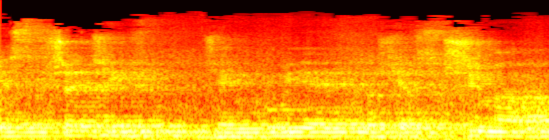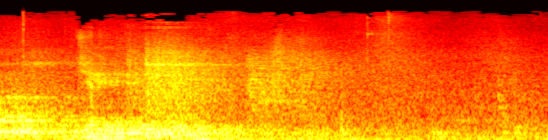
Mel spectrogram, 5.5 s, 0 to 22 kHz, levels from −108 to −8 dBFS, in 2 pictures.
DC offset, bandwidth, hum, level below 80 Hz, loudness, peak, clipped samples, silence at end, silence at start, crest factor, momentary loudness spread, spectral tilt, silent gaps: under 0.1%; 15 kHz; none; -32 dBFS; -17 LUFS; 0 dBFS; under 0.1%; 0 s; 0 s; 16 dB; 18 LU; -5 dB/octave; none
